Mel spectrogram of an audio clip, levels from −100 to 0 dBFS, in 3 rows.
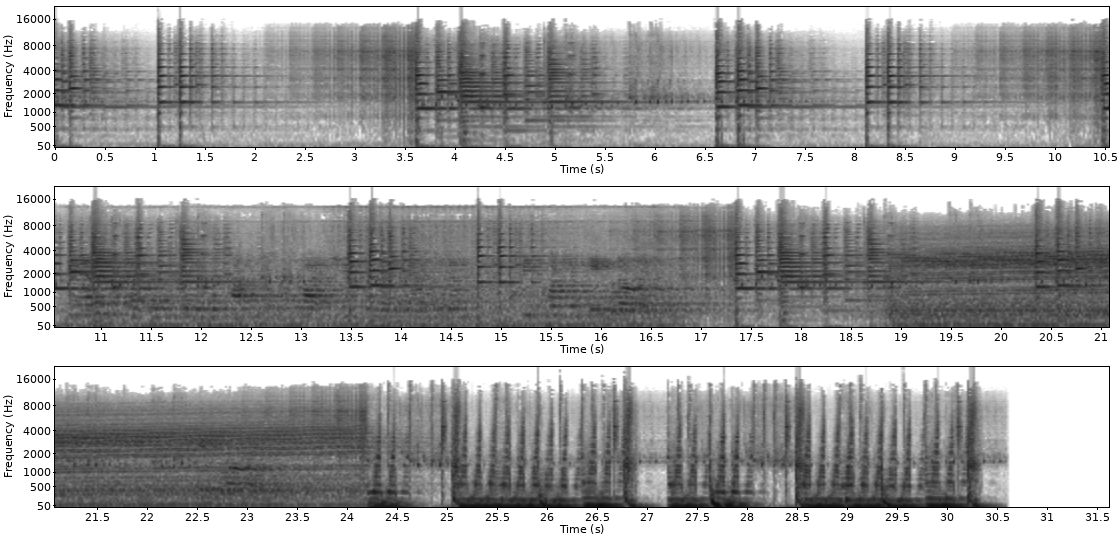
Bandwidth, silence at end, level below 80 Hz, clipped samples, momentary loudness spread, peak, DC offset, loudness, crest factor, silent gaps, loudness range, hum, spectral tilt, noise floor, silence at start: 16.5 kHz; 1.05 s; -22 dBFS; under 0.1%; 15 LU; 0 dBFS; under 0.1%; -12 LUFS; 14 dB; none; 4 LU; none; -2 dB/octave; -37 dBFS; 0 s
